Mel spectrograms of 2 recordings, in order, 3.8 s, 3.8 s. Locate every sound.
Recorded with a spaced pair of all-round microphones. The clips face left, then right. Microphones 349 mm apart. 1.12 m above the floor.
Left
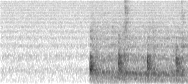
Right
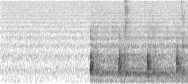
1.8 s footsteps: 80° left, 5.5 m; by 3.8 s 75° left (ahead or behind), 4 m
